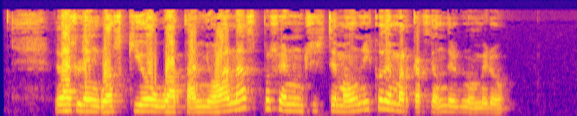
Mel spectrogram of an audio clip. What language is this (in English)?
Spanish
